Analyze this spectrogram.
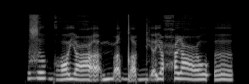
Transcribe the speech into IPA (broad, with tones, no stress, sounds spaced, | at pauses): z ɤ˦ ɡʱ ɒ˩˧˩ j ʕ a̰˩˧˩ mʲ ə̰˦ dˤ ə̰˩˧˩ bʲ a̰˦ j ħ i˦ ʕ o˩˧˩ ʔ ə˩˧˩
